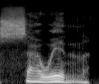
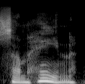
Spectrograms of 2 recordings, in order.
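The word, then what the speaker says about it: Samhain: Samine was a festival that people pronounced sain like the female pig, not Saman, which is what most people think.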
